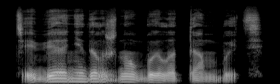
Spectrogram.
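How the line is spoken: Mumbling. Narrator (Russian): пробормотал он

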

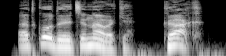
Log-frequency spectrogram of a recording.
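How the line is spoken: Dull muffled voice. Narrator (Russian): глухо спросил я

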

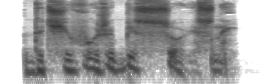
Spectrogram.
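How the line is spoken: Horrified, disgusted whisper. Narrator (Russian): шептала Софичка с ужасом и отвращением

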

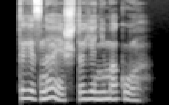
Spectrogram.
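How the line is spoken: Sighing. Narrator (Russian): вздохнула я

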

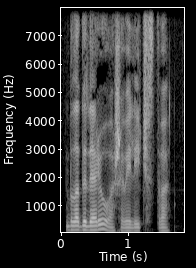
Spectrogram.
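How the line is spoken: Dry. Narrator (Russian): сухо проговорил он

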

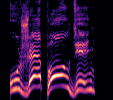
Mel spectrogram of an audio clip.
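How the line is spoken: Loud. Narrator (Russian): громко сказала Розалия Львовна

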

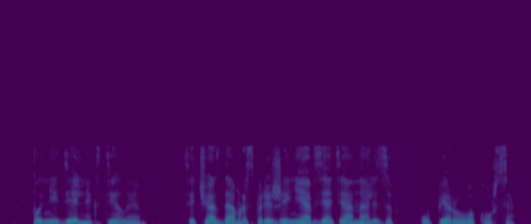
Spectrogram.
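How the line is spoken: Plain. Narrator (Russian): сказал Свидерский

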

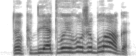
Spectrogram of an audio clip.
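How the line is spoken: Indignant exclamation. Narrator (Russian): возмущенно воскликнул Вемут

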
